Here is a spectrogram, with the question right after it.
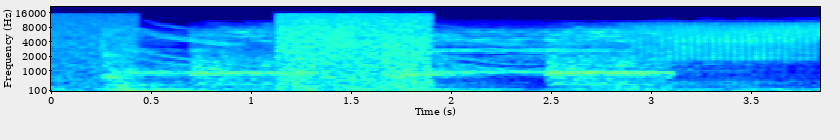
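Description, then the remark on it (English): A zapping energy blast as a Dalek fires its weapon, with descending electronic sweeps, followed by a loud burst of harsh white-noise static filling the screen. A thinner hiss and steady electronic tone linger afterward. No one speaks. “One of the Daleks takes aim at us, fires, and static fills the screen.”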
